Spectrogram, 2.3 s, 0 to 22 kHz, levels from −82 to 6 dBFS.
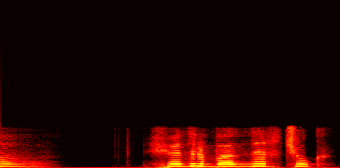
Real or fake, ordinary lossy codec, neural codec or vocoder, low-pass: fake; AAC, 32 kbps; codec, 16 kHz, about 1 kbps, DyCAST, with the encoder's durations; 5.4 kHz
